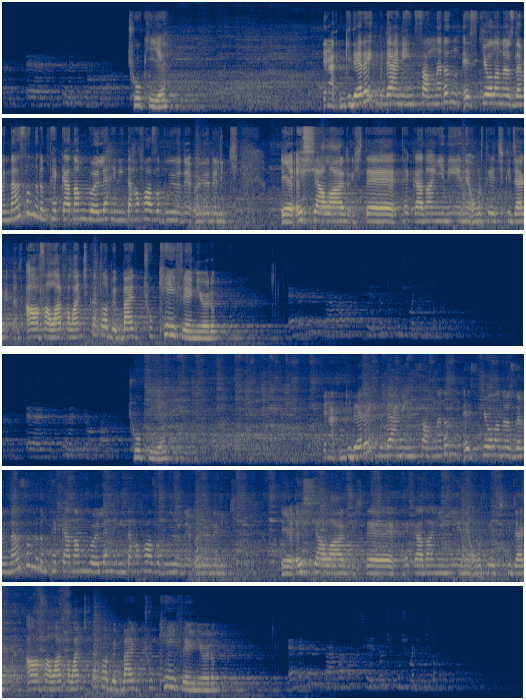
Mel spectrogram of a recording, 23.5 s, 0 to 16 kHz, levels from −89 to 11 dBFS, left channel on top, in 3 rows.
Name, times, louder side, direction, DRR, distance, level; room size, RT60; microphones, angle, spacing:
voice 1, 0.4-1.7 3.4-4.1 4.4-5.2 19.9-22.2, right 1 dB, 20° right, 0 dB, 5.6 m, -56 dB
voice 2, 1.9-2.5 4.8-11.8 12.0-18.9, left 5 dB, 85° left, 14 dB, 0.8 m, -28 dB
sound 1, 1.9-16.7, right 3 dB, 50° right, 4.5 m, -47 dB
sound 2, 9.8-10.0 10.6-19.4, left 1 dB, 10° left, 3.0 m, -46 dB
25.5 x 23.5 x 9.0 m, 2.6 s
head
